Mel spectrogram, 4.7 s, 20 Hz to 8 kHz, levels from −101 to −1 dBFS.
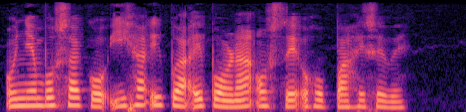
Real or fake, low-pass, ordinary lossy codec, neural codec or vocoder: real; 7.2 kHz; AAC, 32 kbps; none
